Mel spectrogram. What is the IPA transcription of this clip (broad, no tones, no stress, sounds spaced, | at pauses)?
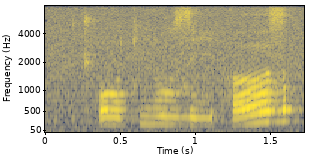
t͡ʃʼ oː c ɲ u l z iː h ʌː z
